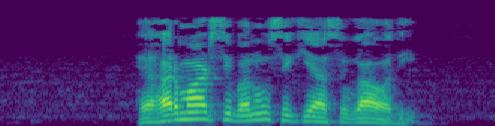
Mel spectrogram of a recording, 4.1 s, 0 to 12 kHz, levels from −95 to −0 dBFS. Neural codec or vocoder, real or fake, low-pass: none; real; 7.2 kHz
